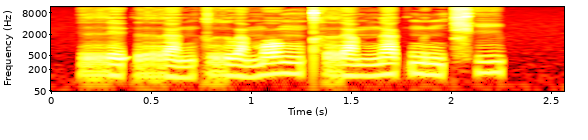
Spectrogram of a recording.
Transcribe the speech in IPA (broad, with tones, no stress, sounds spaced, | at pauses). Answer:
r e˨˩ ʔ r a˩˦ n k r u˨˩ a̯ m ɔː˥˩ ŋ kʰ r a˧ m n a˦˥ k̚ n ɯ˧ ŋ t͡ɕʰ iː˥˩ p̚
